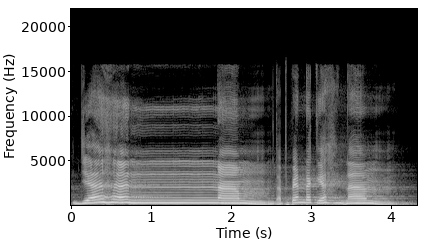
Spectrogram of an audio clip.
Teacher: cara bacanya adalah dengungkan, bunyi n-nya tahan. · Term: gunnah musyaddadah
